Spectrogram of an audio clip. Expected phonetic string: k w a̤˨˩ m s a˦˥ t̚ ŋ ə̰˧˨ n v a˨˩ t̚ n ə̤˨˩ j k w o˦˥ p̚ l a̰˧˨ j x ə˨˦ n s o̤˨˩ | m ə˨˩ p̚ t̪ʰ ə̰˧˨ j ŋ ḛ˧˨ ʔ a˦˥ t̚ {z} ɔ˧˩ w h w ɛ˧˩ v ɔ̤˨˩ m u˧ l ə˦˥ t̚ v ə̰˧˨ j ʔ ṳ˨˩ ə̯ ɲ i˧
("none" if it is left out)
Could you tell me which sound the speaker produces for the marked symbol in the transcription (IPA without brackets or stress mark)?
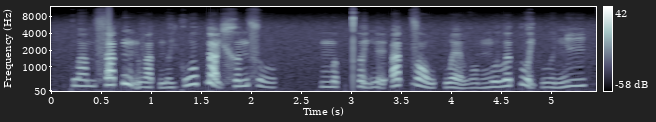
z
